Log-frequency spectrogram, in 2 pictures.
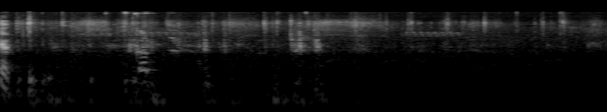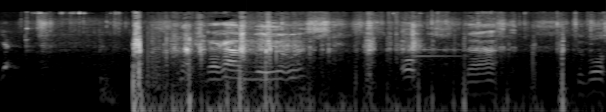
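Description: Faint clinks of a dog's chain collar and lead as the lead is clipped on. About seven seconds in, a sudden loud rumble of the camera being handled and picked up begins.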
